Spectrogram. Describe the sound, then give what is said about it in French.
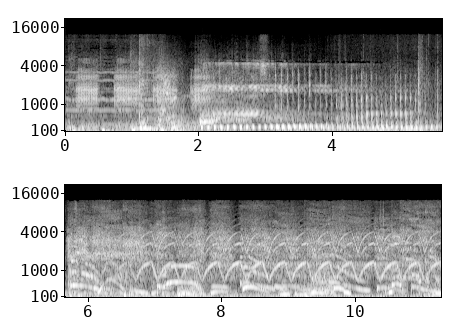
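Fire engine sirens wail loudly as fire engines arrive at a burning building, several overlapping rising-and-falling tones layered together, preceded by a few seconds of a rapid, pulsing electronic horn. “Les pompiers qui arrivent, comment on descend du toit, là?”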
